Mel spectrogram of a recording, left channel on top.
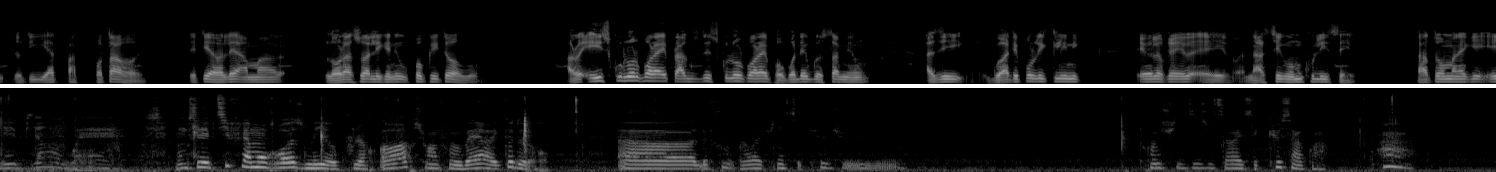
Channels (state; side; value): different; both; correlation -0.02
